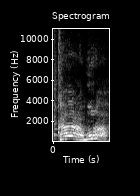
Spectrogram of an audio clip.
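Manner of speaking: blasé, jaded seen-it-all tone, tossed off high.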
